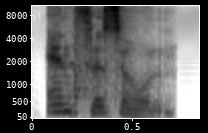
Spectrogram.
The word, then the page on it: anthozoan: Indian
